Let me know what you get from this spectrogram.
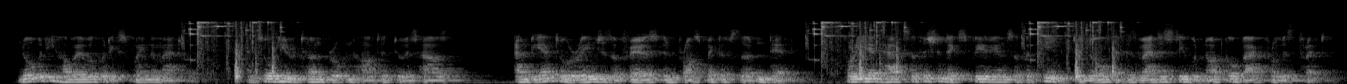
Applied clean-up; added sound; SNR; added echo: none; Shatter; 6 dB; reverberation time 0.8 s.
